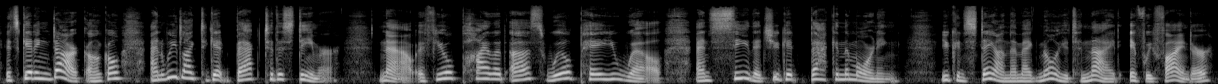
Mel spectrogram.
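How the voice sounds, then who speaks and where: A woman's voice: medium pitch, very animated, normal speed, no echo, voice pushed up. A woman voicing an eager, polite, earnest young man in a storybook reading.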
